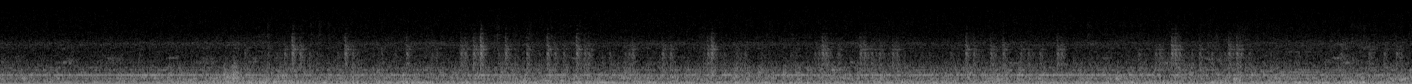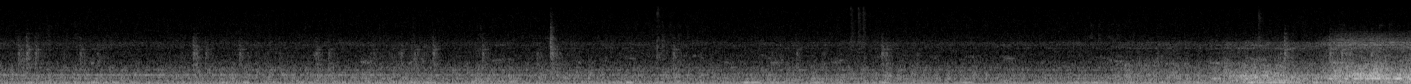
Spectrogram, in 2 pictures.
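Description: Running noise inside a Twilight Express sleeper train on the move: a steady rumble and hum with scattered clicks from the wheels on rail joints. Near the end it swells into a much louder roar as the train enters a tunnel.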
